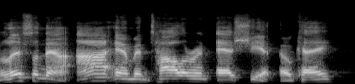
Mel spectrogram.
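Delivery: deep, thick, laid-on Southern drawl. Describing a man who announces himself every time, in a deep southern accent. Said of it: "a deep southern accent comes out".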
